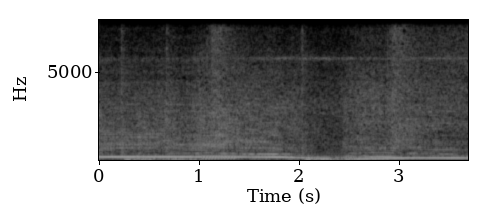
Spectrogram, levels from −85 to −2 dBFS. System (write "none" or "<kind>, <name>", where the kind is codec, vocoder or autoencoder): none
